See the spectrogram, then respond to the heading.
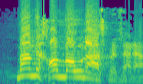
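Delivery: high-pitched, angry shouting.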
